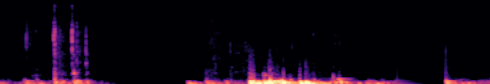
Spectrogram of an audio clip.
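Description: A microphone gets knocked over and handled up close: loud, boomy thumps and scraping clatter in uneven bursts, broken by a second of silence, then a long rumbling fumble and one last knock.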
